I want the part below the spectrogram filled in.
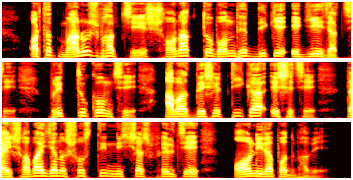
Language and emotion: Bengali, neutral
